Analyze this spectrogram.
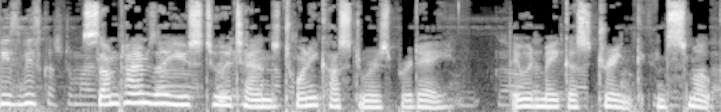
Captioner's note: through translator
